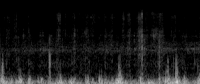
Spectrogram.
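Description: Irregular knocking and rattling with a low rumble from a phone camera jostled on a moving bicycle, with wind on the microphone.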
